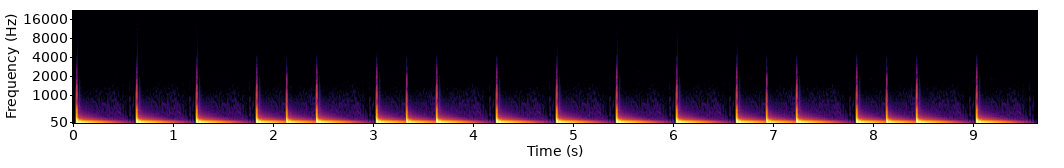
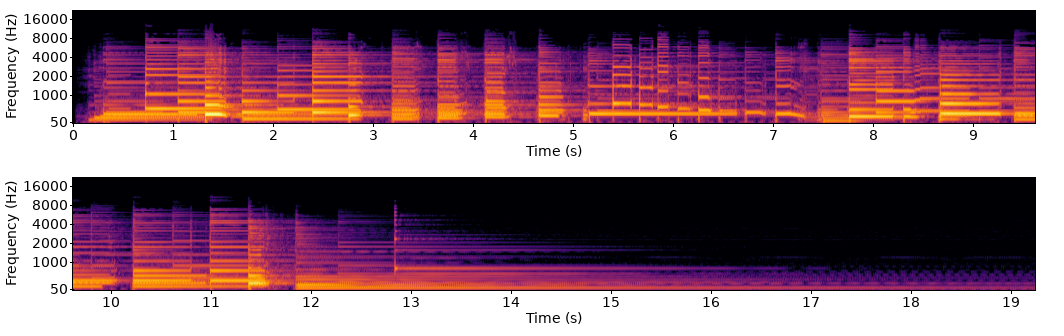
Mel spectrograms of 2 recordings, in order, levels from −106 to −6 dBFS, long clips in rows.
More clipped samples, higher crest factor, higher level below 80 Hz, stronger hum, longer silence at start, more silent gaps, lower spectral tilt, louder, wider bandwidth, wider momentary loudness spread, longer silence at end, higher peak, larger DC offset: neither; second, 16 dB vs 22 dB; first, -16 dBFS vs -60 dBFS; second, none vs 50 Hz at -65 dBFS; about the same, 0.05 s vs 0.15 s; neither; first, -16.5 dB/octave vs -7 dB/octave; about the same, -21 LUFS vs -23 LUFS; second, 1 kHz vs 7.4 kHz; first, 22 LU vs 18 LU; second, 0.35 s vs 4.65 s; about the same, 0 dBFS vs -2 dBFS; first, 0.5% vs under 0.1%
